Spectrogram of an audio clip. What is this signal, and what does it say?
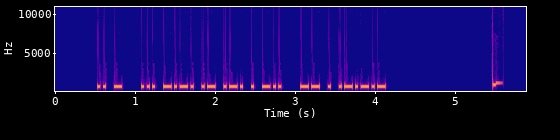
Morse code, heard as a keyed tone, about 36 wpm, 700 Hz. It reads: IT SCARED ME.
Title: Sentences from Top 1000 Words - Review Part 4 - 35wpm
